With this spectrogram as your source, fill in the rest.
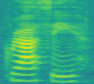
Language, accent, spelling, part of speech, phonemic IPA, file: English, US, grassy, adjective, /ˈɡɹæsi/, En-us-grassy.ogg
- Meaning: 1. Covered with grass 2. Resembling grass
